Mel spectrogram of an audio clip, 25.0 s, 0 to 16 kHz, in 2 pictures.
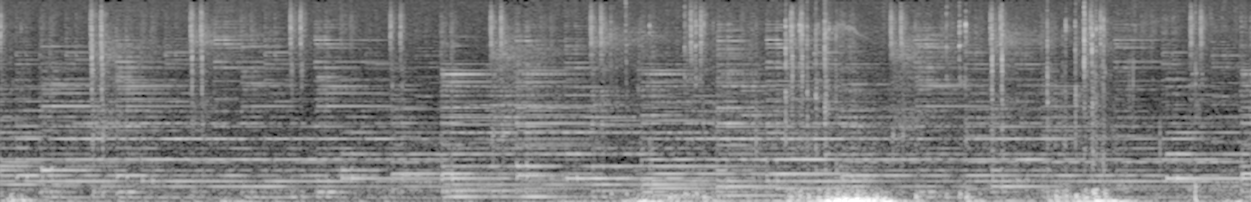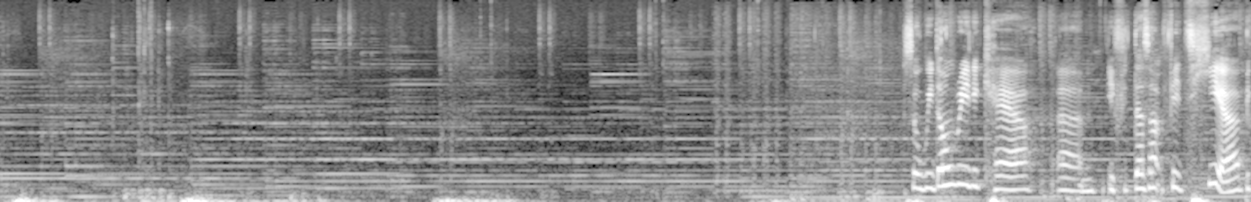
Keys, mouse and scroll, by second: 1.0 r, 6.9-12.3 right drag, 9.7 s, 12.3 s, 13.8 ctrl+KP_Add, 14.7 ctrl+KP_Add, 15.3 g, 17.4 z, 20.0 z, 20.3-23.0 middle drag.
